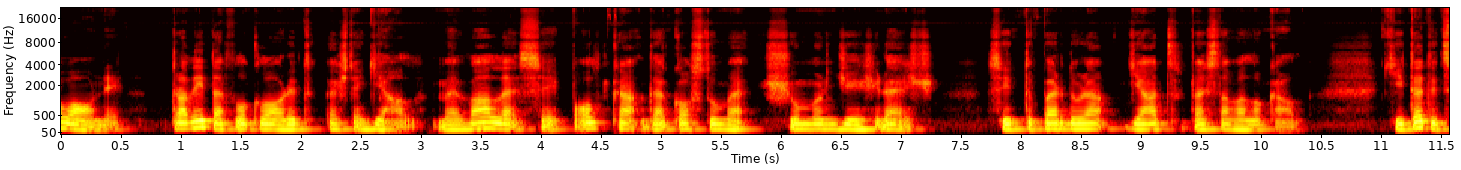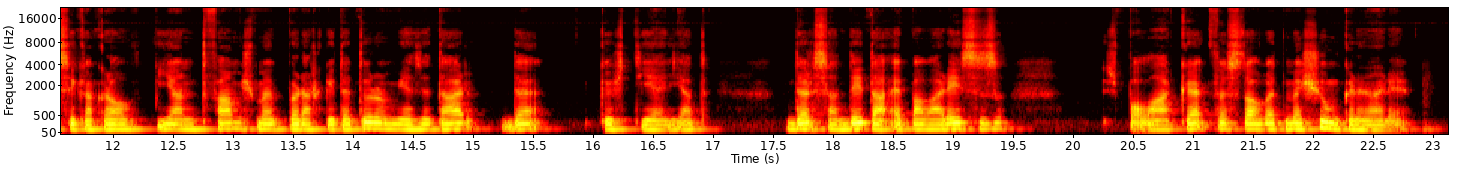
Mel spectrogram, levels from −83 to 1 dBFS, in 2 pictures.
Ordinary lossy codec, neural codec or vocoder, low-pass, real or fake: none; none; none; real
